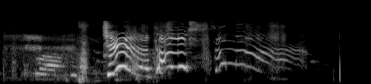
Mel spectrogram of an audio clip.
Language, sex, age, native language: Icelandic, male, 9, Icelandic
